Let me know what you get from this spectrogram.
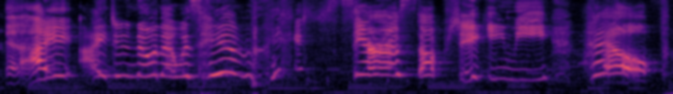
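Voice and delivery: high, loud flustered yelling; laughing shout. Acted. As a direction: cry for help while laughing. Sarah shaking [name] in excitement.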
